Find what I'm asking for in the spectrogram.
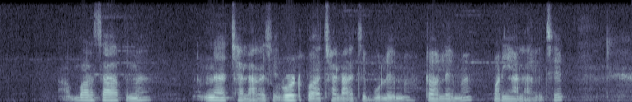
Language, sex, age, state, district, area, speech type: Maithili, female, 30-45, Bihar, Araria, rural, spontaneous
